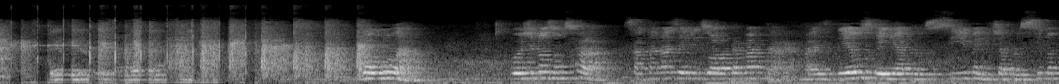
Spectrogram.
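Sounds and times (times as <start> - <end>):
crowd applauding: 0.0 - 3.8
low hum of voices or music: 0.0 - 10.5
speech: 0.5 - 2.2, 3.6 - 4.3, 5.1 - 10.5.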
